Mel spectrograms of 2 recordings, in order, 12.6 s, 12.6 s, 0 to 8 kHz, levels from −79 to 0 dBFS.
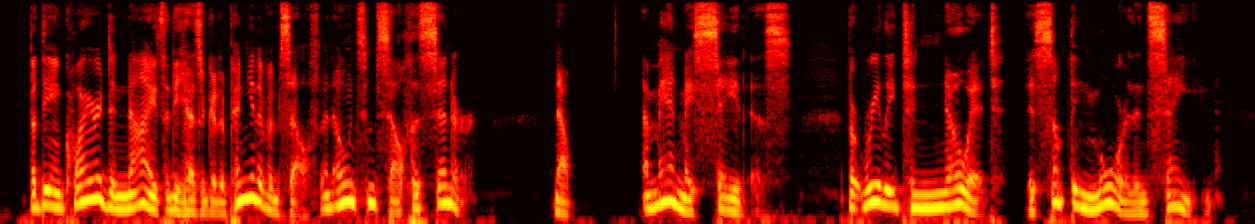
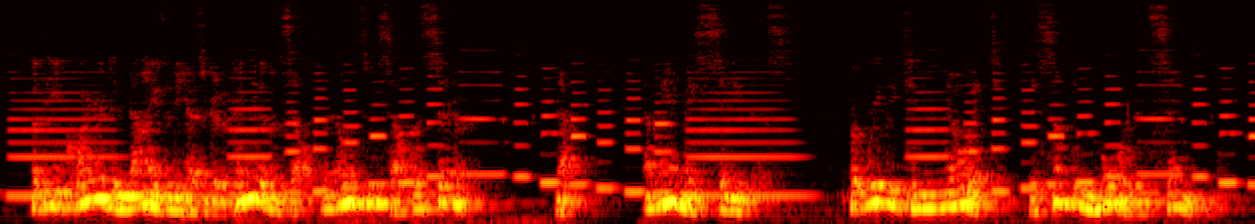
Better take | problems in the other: first | background sound (Wind instrument, woodwind instrument); 14 dB below the speech // room echo; dies away in 0.9 s

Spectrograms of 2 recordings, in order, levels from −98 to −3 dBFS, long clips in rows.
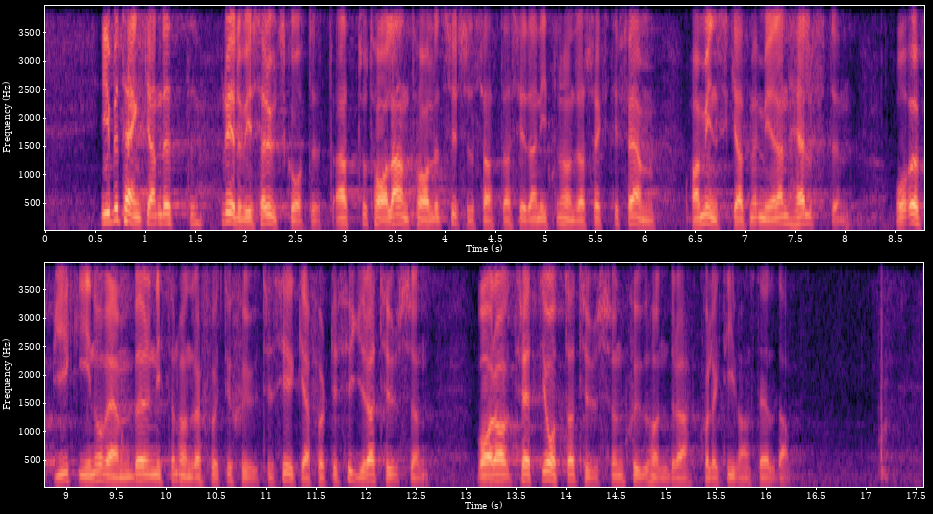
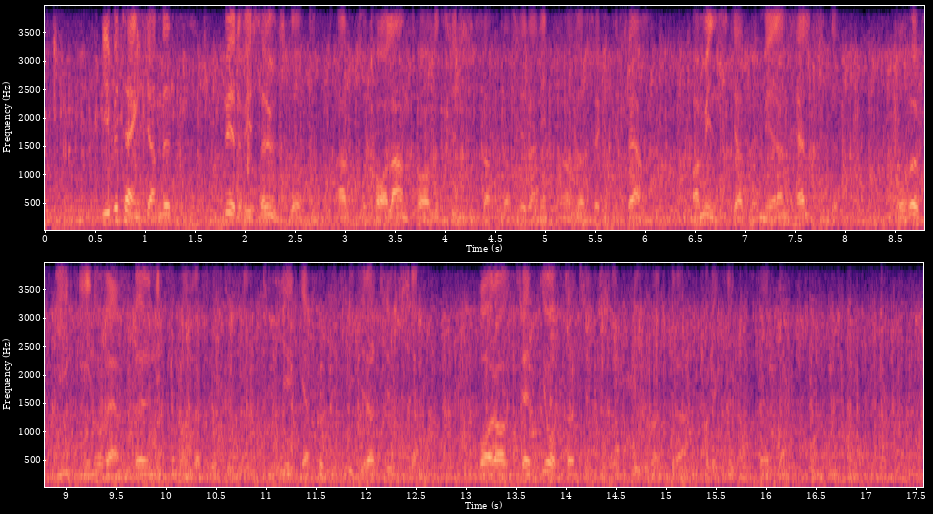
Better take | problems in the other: first | background sound (Rain); 1 dB below the speech

